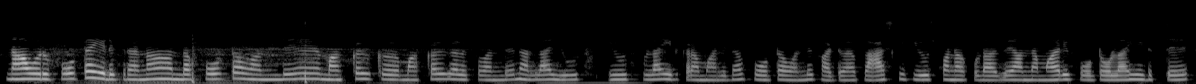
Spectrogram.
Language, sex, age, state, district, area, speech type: Tamil, female, 18-30, Tamil Nadu, Coimbatore, rural, spontaneous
